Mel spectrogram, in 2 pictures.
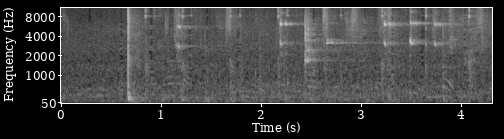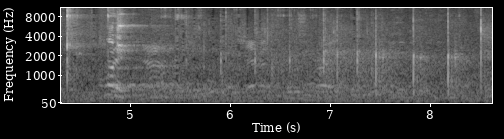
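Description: Sharp clicks of a table tennis ball striking bats and table, a dozen or so at uneven spacing, the loudest about a second in. Brief high squeaks, typical of players' shoes on the court floor, come in between.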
